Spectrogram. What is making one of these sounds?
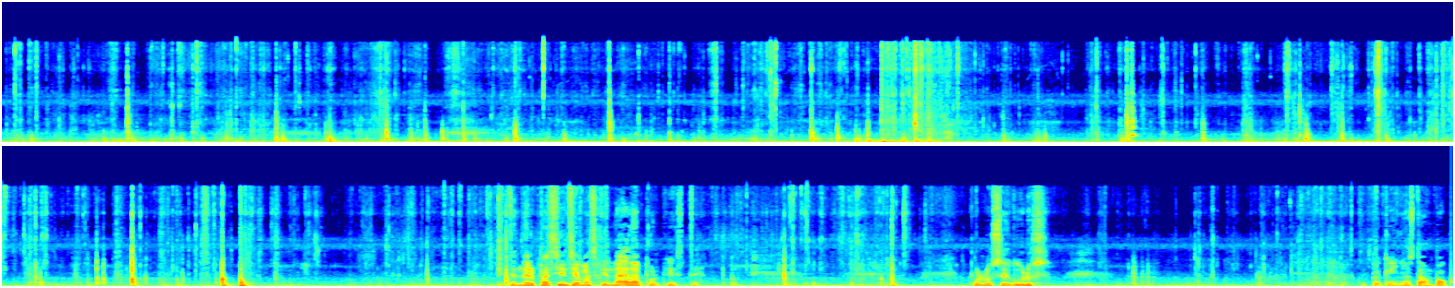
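Hard plastic parts click and tap as they are handled close by.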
